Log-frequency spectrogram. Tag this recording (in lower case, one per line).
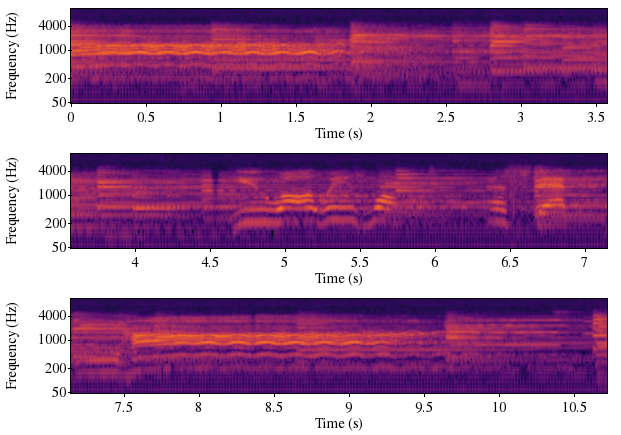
music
